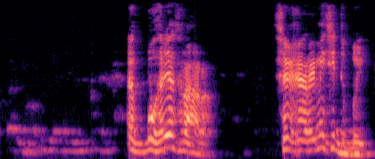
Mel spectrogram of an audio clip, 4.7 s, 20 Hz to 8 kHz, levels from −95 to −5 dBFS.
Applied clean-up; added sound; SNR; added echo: none; none; none; none.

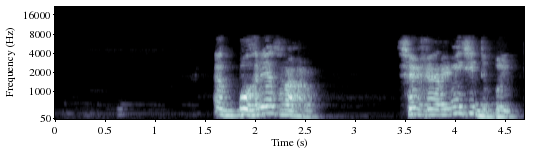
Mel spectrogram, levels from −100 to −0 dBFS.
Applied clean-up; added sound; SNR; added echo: neural mask model DeepFilterNet 3.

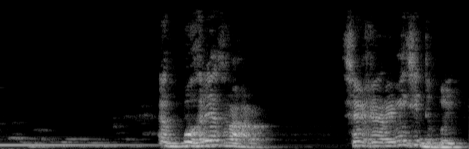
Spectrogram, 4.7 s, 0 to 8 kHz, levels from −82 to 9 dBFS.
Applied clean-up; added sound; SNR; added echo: none; Keyboard (musical); 15 dB; reverberation time 0.4 s.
